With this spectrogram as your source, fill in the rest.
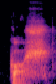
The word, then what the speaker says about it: koš: words like Shala which is a scarf or Kosh that would be a basket okay let's move on now we have Z that's pronounced the same as for example in the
